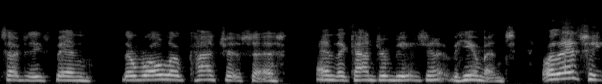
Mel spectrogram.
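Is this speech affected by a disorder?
Yes: ALS; neurodegenerative disease affecting the muscles, estimated little over a year to live; runs out of breath at times, needs a breath or two, tongue has trouble cooperating, words and ideas intact.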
